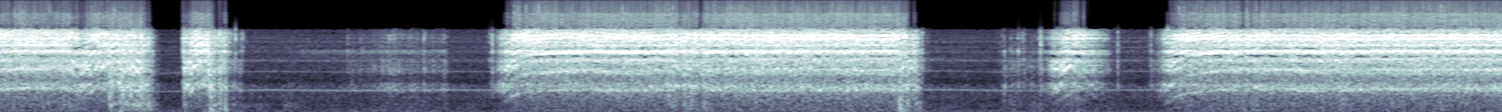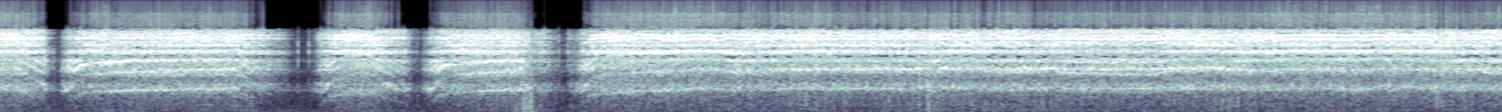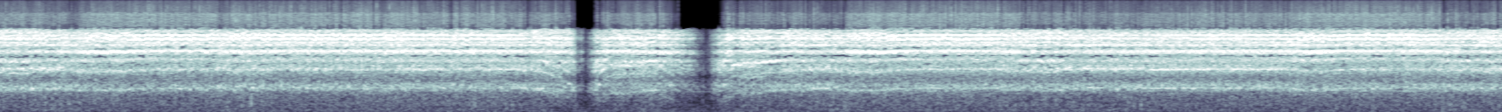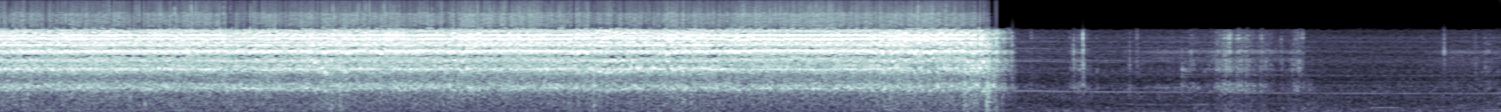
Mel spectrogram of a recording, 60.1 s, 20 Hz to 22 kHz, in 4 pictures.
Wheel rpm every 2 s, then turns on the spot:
170, 10, 100, 210, 120, 50, 210, 170, 150, 100, 140, 220, 220, 220, 230, 220, 230, 190, 120, 220, 230, 230, 230, 230, 230, 230, 230, 120, 0, 0.
2-4 14-16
